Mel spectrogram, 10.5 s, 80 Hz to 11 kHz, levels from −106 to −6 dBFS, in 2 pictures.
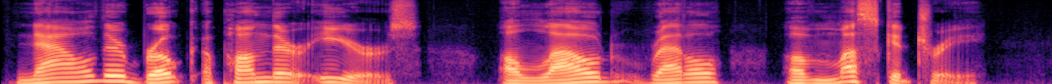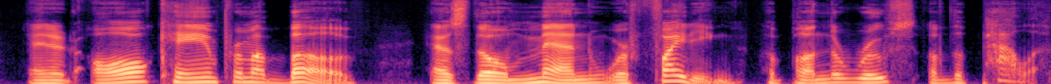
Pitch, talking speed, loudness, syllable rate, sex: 150 Hz, 160 wpm, -19 LUFS, 4.7 syllables/s, male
